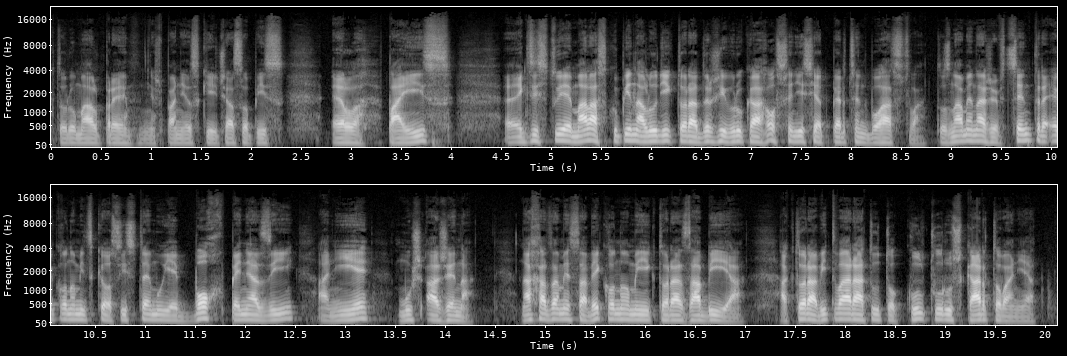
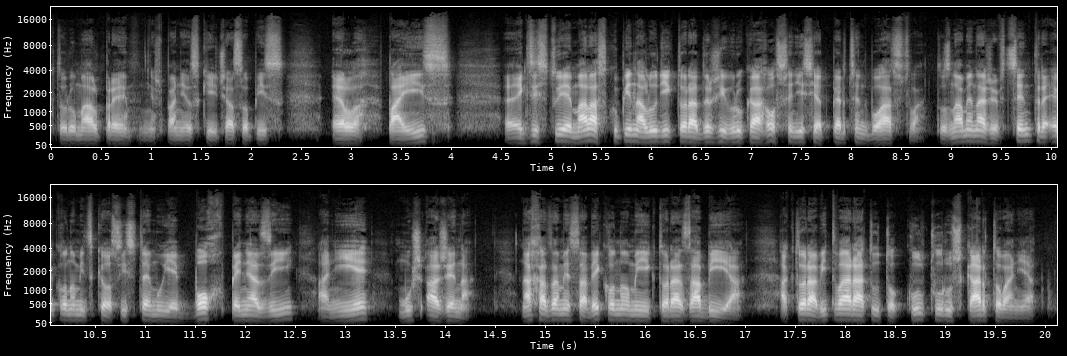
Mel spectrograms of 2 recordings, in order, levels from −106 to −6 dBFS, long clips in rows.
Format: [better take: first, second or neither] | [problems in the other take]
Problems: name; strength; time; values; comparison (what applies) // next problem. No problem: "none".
first | thin; very; fading below 400 Hz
